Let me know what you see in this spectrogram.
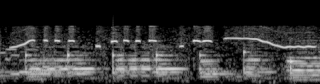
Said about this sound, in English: Policeman Murphy met his pretty dear. The boy sneaked up and whistled in his ear.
